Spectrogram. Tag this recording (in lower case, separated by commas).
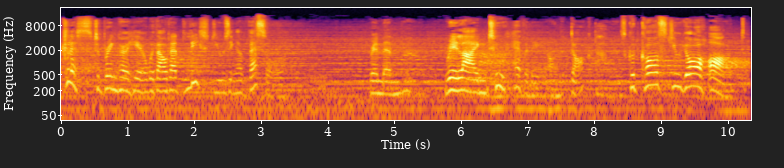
speech, music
